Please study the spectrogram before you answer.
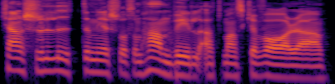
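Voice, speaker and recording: A man's voice: on the low side, clear, resonant tone, no room sound, clean studio sound. A man co-hosting a podcast, chatting casually and acting out the voices of people in his stories. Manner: animated storyteller who acts out quoted voices. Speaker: podcast co-host. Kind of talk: casual chat.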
